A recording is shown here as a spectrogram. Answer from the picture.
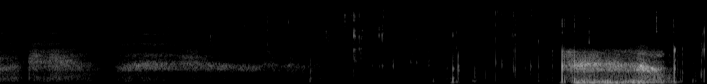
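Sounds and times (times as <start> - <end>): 
ear licking and ear caressing: 5.6 - 6.8.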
